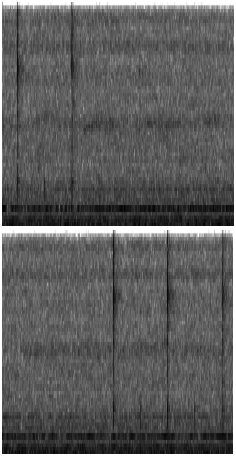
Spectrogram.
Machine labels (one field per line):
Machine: valve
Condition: normal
